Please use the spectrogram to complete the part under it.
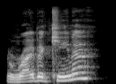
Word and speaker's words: Rybakina: How do you say the girl's name who won? Rybakina? – Yes. Wow, well done.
